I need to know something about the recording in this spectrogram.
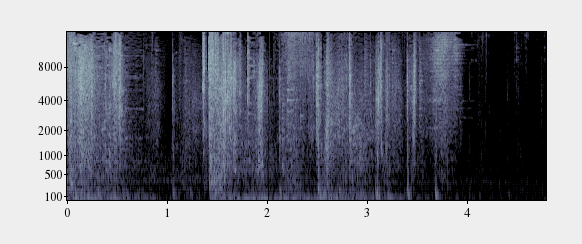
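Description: Gunshots fire in quick, sharp bursts.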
